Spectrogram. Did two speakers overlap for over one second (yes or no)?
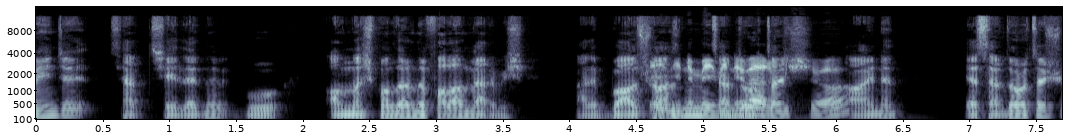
yes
